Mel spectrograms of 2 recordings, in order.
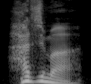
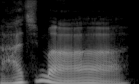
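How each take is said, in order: First: It is said strongly, in an angry tone. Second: It is said lightly, in a joking tone. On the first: Stop it right now. "if really strong, then it's like, stop it right now" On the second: Keep going and I might get annoyed. "it's kind of joking"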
